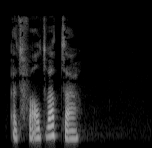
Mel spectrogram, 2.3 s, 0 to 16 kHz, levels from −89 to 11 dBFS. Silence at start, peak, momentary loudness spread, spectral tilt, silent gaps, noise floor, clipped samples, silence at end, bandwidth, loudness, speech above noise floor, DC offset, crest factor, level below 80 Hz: 0.2 s; -10 dBFS; 10 LU; -5.5 dB/octave; none; -77 dBFS; under 0.1%; 1.1 s; 11.5 kHz; -28 LUFS; 49 dB; under 0.1%; 22 dB; -82 dBFS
